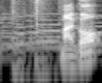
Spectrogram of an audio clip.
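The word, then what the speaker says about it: 孫: And yeah, Mago, accent on the last syllable on its own, while Omago-san, as you can see here, also straight up with the honorific prefix here, unaccented.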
